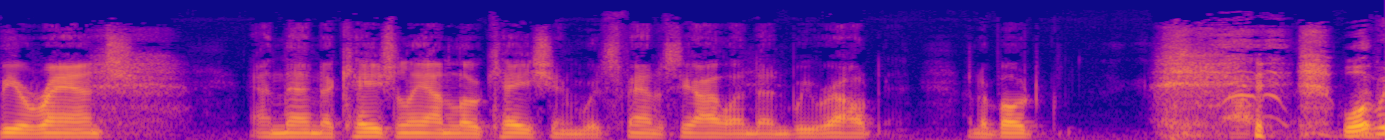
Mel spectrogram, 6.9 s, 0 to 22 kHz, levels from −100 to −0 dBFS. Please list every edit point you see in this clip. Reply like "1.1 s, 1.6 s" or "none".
none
